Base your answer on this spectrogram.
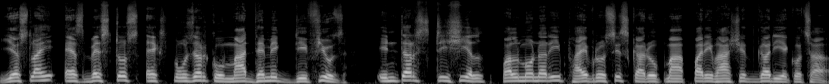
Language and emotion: Nepali, neutral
